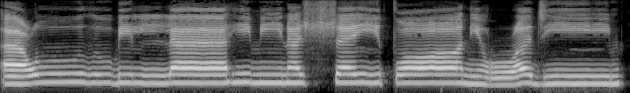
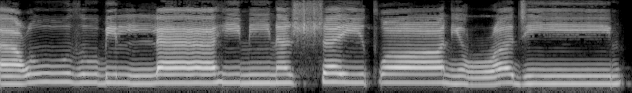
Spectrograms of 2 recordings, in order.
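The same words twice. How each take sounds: No difference in how they are said.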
